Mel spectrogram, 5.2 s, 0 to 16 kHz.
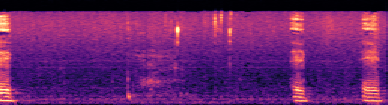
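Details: Man with severe stammering, recorded in 1977 during an object-naming task, before he used an electronic aid that plays a generated note into the ear: stuttering.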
